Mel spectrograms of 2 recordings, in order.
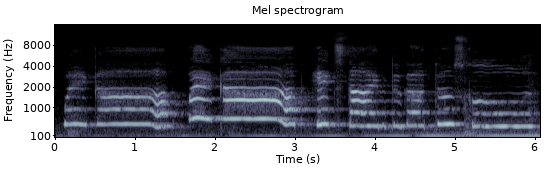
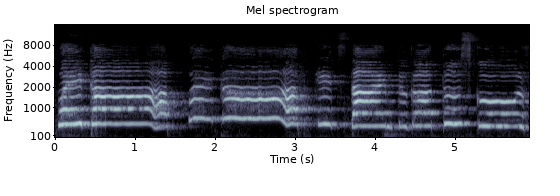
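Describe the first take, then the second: First: It is said softly. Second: It is said loudly.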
